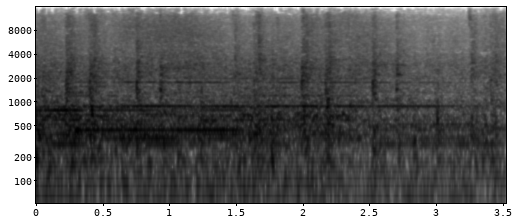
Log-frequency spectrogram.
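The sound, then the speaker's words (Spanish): A steam locomotive-pulled train climbing hills rolls steadily along the rails, wheels clacking over the joints in a regular rhythm beneath a continuous rumble and a faint, steady metallic whine, with no voices. “Soñador incorregible, y podía oír así el ferrocarril de una locomotora trepando los cerros increíbles.”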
